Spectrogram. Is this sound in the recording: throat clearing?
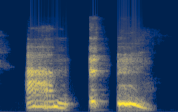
yes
